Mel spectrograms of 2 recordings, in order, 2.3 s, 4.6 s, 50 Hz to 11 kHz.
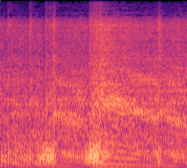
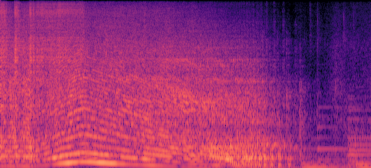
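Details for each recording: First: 2001 Honda CR250 two-stroke dirtbike after the high-idle fault was fixed and the bike rebuilt: it revs cleanly through the gears with crisp, even throttle response and now runs perfectly. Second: Honda CR250 two-stroke dirtbike revving very high at idle with no throttle; a broken reed petal is leaking air; high idle.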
